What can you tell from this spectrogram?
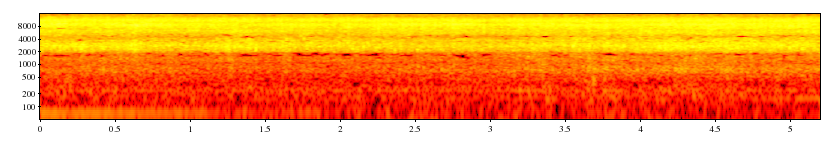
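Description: Flour-dusted fish pieces frying in hot fat in a frying pan: a steady sizzle.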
